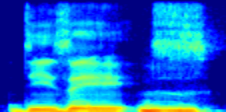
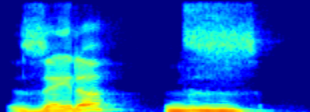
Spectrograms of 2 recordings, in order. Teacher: zeta buzzes more in greek because we should insert a d sound as well tactically z d as in mazda but it's a lot easier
